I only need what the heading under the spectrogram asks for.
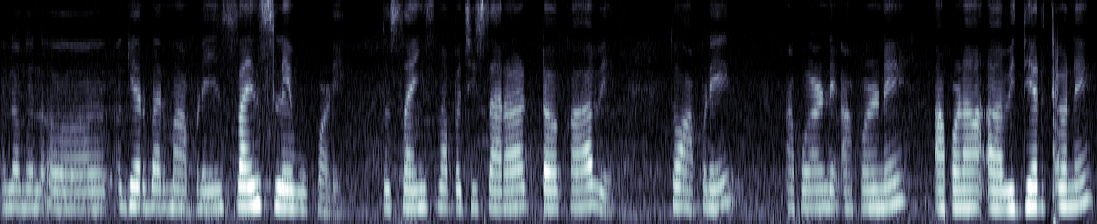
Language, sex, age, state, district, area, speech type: Gujarati, female, 30-45, Gujarat, Narmada, rural, spontaneous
